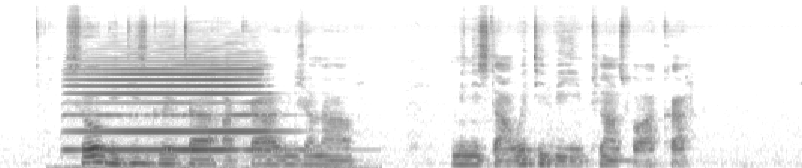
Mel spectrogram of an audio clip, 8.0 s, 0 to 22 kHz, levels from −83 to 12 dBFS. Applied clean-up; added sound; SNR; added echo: none; Bowed string instrument; -5 dB; none.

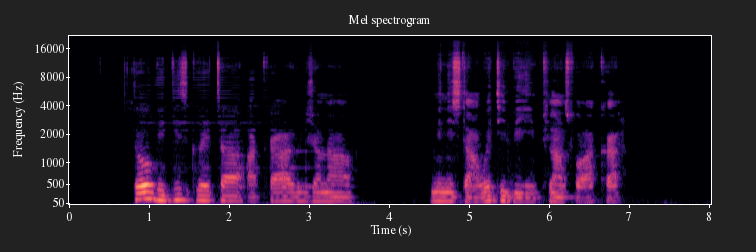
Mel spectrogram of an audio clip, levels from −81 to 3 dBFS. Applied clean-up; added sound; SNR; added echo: neural mask model DeepFilterNet 3.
